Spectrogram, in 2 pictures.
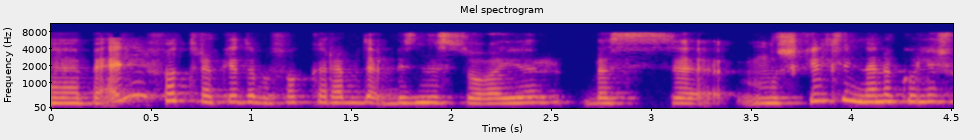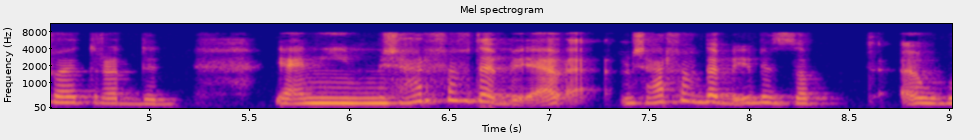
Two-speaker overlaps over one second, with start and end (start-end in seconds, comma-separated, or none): none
